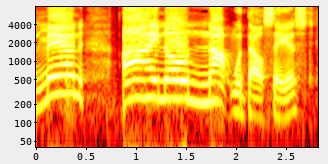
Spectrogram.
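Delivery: high, drawn-out protest from scripture; emphatic denial. Acted. Peter denying to a man that he follows Jesus, emphatic. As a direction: deny it slowly, pitched well up.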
